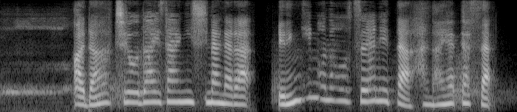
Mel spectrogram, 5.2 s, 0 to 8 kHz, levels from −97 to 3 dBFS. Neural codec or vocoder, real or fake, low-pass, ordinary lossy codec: codec, 16 kHz, 0.8 kbps, ZipCodec; fake; none; none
